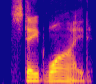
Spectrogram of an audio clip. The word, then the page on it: statewide: American English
